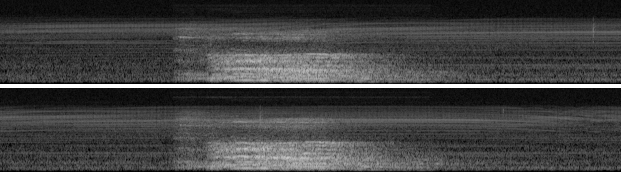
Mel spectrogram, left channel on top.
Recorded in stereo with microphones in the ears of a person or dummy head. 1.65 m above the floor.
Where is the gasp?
Centre (ahead or behind), 5 m.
